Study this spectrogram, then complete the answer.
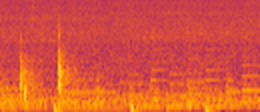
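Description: Mushrooms frying in a pan, a steady low sizzle with a few soft clicks and stirring knocks, fairly quiet and close, no talking.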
